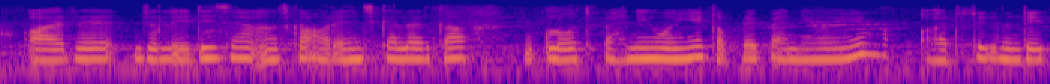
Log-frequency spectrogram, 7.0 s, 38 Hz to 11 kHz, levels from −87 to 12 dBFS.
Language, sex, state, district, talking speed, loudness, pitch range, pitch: Hindi, female, Bihar, Sitamarhi, 155 wpm, -31 LUFS, 200-220 Hz, 210 Hz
